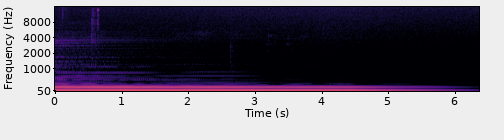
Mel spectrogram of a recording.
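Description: Music: the song's final chord, with a deep low note underneath, held and ringing out on electric guitar through effects. The higher tones die away first, and the whole chord fades out over the last second or two.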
